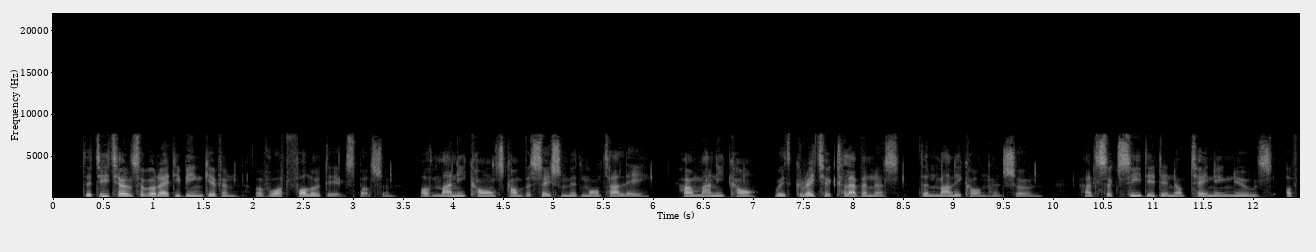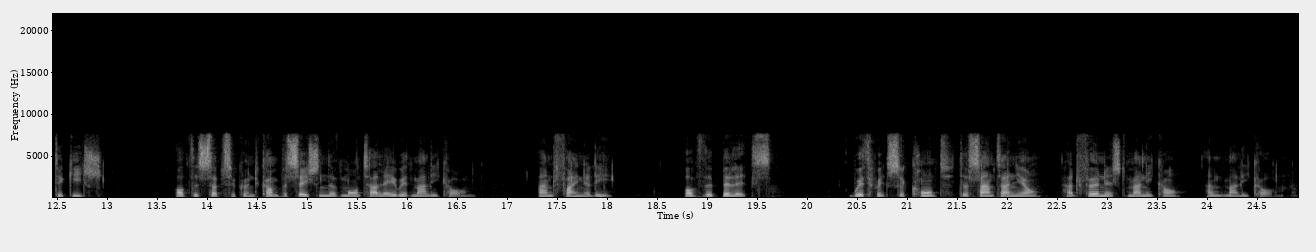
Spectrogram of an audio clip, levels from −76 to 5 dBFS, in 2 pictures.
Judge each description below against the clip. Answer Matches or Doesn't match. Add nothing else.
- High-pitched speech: Doesn't match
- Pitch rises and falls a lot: Doesn't match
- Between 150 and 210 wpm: Doesn't match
